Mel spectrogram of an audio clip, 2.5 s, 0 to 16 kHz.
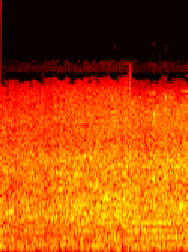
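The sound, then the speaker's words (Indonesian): A steady rumble of a passenger train departing Jogja station at 7:15 in the evening, dense low roar and rattle holding at an even loudness throughout, with no voices. “Kereta pun pergi menjauh dari stasiun Jogja.”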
